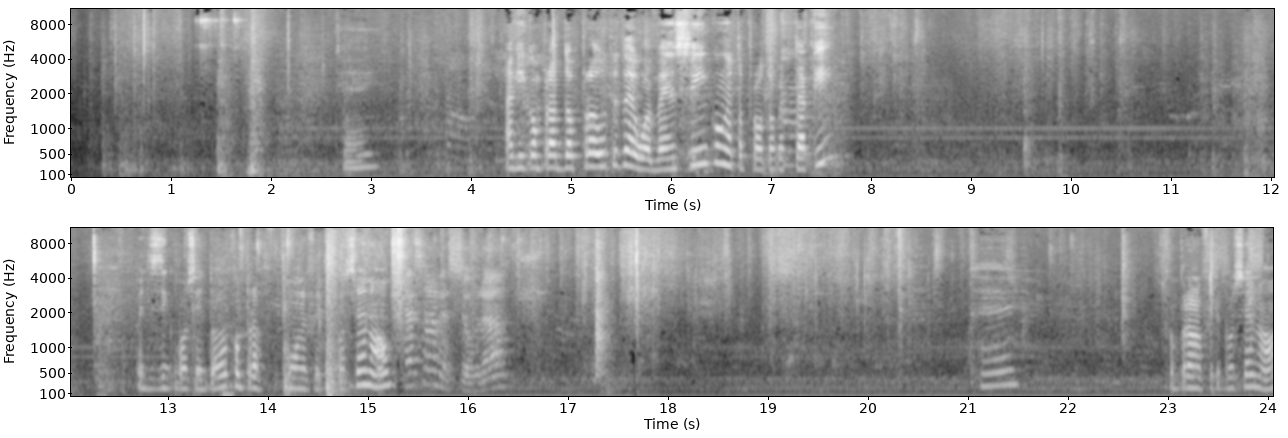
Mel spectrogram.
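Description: Paper rustles and crinkles as a flyer is handled.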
